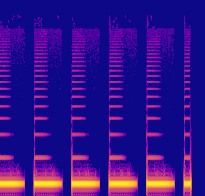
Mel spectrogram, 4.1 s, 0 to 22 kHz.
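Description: A synthesizer's sine-wave tone playing the same low note over and over, about six evenly spaced notes each a little over half a second long, the last cut short near the end. It runs through Ableton's Compressor at an infinite ratio with 10 ms of lookahead, which keeps the compressor from adding a click at the start of each note.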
